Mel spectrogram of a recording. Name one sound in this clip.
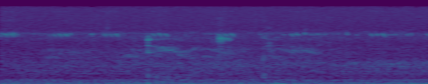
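Wild turkeys call out in the distance.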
